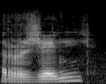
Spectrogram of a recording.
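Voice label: "rzhyeily", San Lucas Quiaviní Zapotec; gets opened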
